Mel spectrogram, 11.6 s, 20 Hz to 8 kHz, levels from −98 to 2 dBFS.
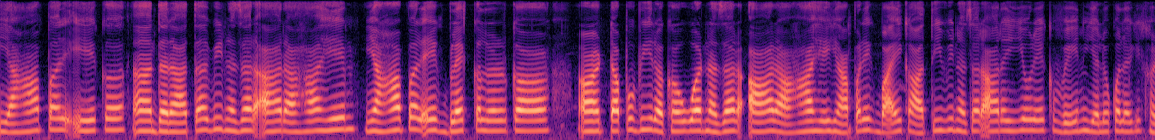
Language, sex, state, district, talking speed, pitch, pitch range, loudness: Hindi, female, Bihar, Sitamarhi, 225 wpm, 215 Hz, 205-230 Hz, -18 LUFS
